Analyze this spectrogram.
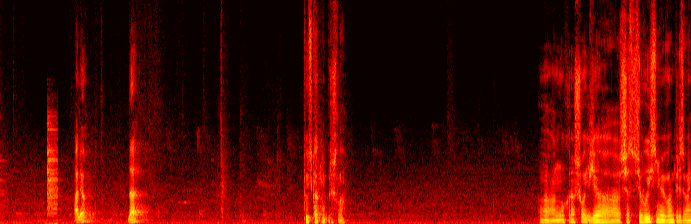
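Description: A young man talks on a phone nearby, with pauses.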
